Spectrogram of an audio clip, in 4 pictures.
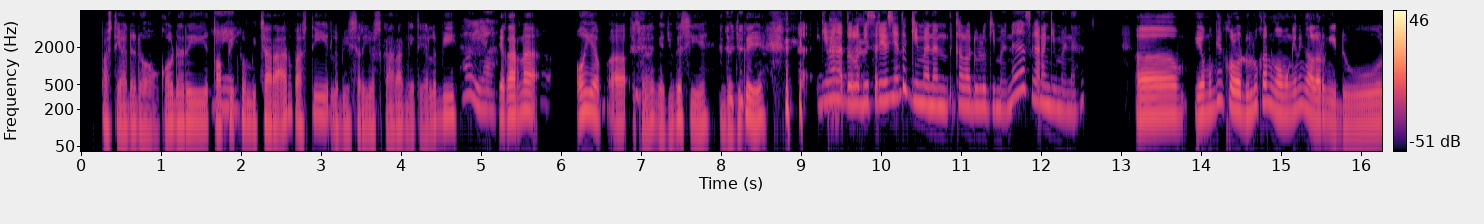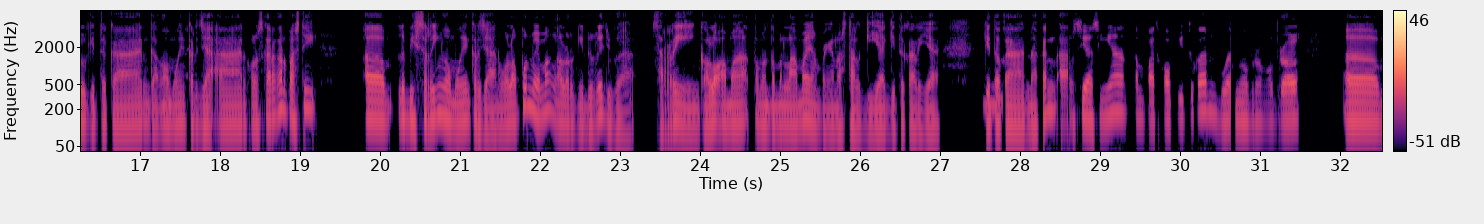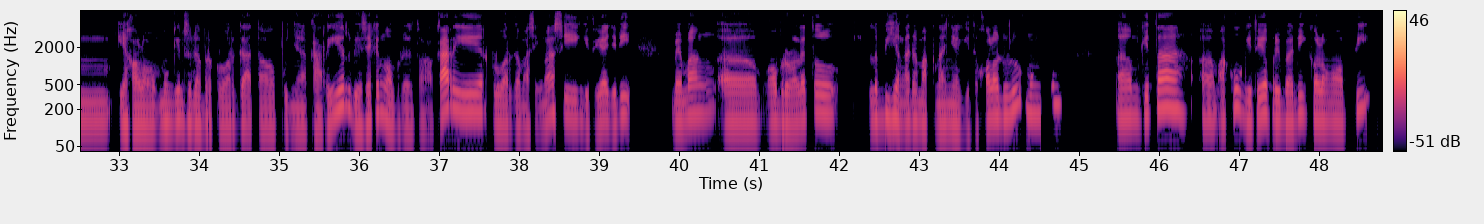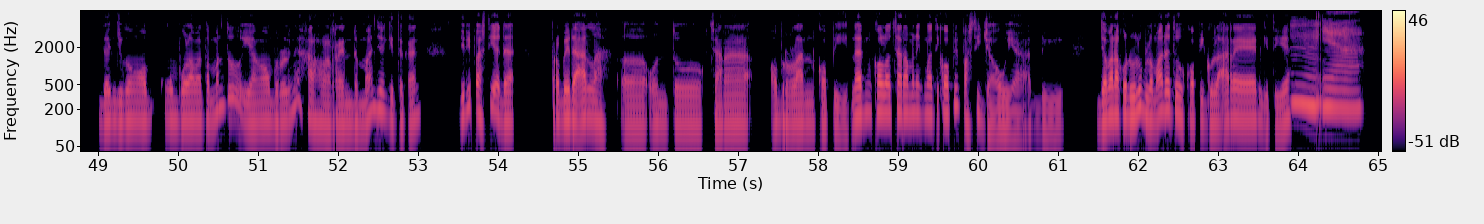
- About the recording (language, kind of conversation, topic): Indonesian, podcast, Bagaimana kebiasaan ngopi atau minum teh sambil mengobrol di rumahmu?
- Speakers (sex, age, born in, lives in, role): female, 30-34, Indonesia, Indonesia, host; male, 35-39, Indonesia, Indonesia, guest
- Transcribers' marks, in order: laugh; laugh; other background noise; in Javanese: "ngalor-ngidul"; unintelligible speech; in Javanese: "ngalor-ngidul-nya"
